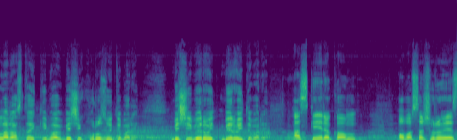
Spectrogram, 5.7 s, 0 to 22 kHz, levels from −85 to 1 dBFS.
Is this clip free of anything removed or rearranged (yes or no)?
yes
